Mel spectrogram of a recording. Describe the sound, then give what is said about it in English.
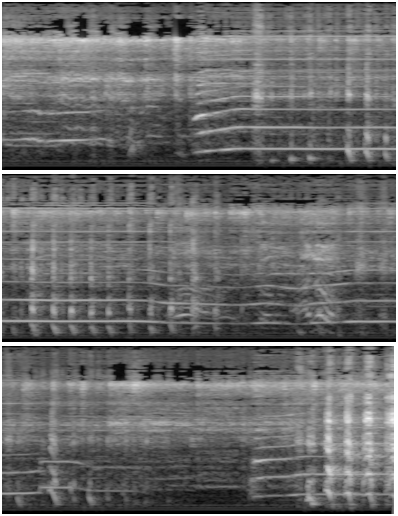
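A dog howls in long, wavering, high-pitched notes that rise and fall, singing along over the theme song of a popular Middle Eastern television show playing in the background, with rhythmic clicks and beats running underneath. “by putting this song on to playing it to the missing dogs that you have, and my dog will start singing along with it.”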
